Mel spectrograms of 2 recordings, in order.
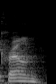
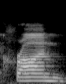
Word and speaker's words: Cron: all right CJ crone I always said was prom you know was just like cron did the database thing I know it is pronounced wrong I don't know you know it's cron because there's not at the end of it I know how to read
